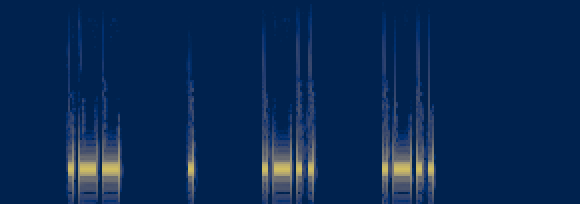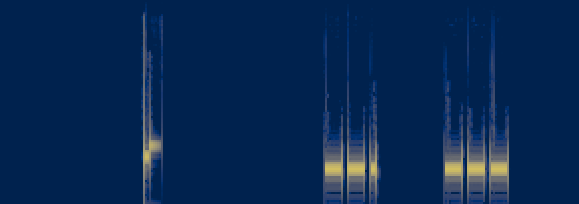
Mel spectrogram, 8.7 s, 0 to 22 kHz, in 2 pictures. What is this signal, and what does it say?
Morse code, heard as a keyed tone, about 27 wpm, spaced as for 13 wpm, 700 Hz. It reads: WELL GO
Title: 4x Character Spacing - Top 300 Words - 28wpm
